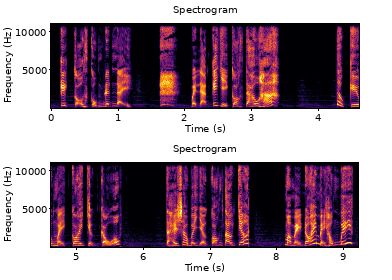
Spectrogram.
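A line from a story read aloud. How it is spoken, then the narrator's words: Hiss through teeth. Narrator (Vietnamese): Bà, giọng rít lên qua kẽ răng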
